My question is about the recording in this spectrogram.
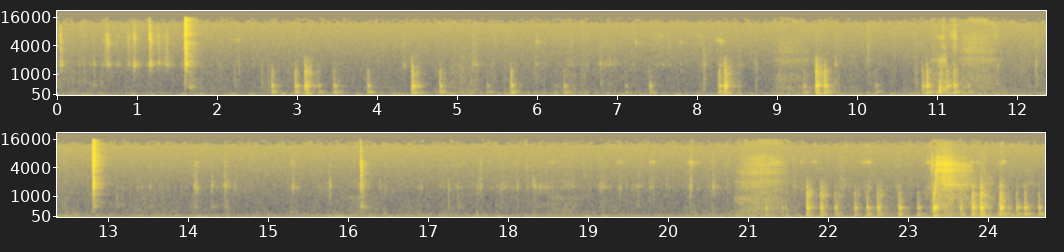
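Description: Near silence broken by scattered faint clicks, taps and rustles of hands working metal fittings: a copper air-line fitting on a high-pressure compressor being threaded in and tightened by finger.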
